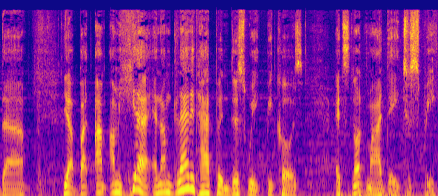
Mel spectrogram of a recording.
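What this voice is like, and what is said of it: Voice sounds under the weather. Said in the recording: “as you can hear, even my voice knows, like my voice is not 100% today ... I had a little bit of a flu”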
